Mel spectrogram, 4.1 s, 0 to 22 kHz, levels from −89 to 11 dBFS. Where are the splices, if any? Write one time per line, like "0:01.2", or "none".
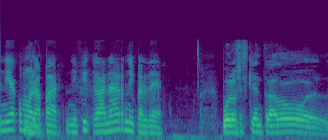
0:01.2
0:03.0

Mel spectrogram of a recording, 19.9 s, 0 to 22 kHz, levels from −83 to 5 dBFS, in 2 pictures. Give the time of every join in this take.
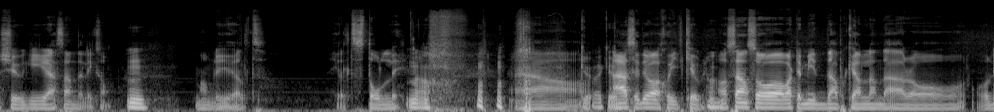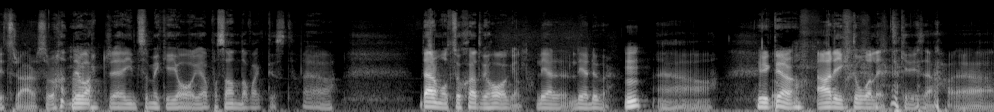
0:06.3
0:09.6
0:16.4

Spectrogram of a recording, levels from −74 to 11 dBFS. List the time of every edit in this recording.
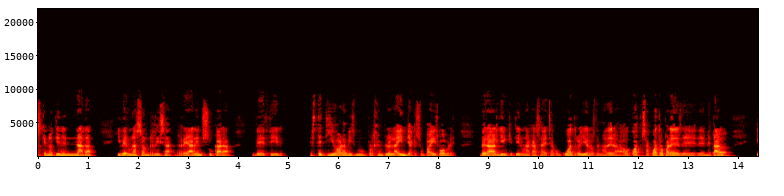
0:08.0

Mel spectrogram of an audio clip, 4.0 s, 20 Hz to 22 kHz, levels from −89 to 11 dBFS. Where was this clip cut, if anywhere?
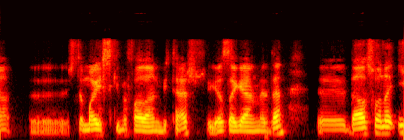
0:03.1

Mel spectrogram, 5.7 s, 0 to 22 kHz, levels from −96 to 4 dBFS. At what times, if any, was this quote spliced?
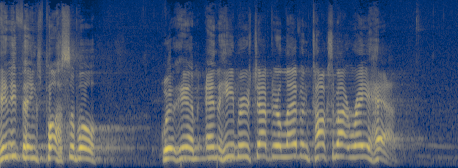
0:02.7

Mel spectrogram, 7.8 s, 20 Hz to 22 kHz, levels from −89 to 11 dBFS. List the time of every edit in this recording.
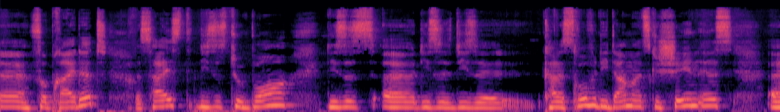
0:01.3

